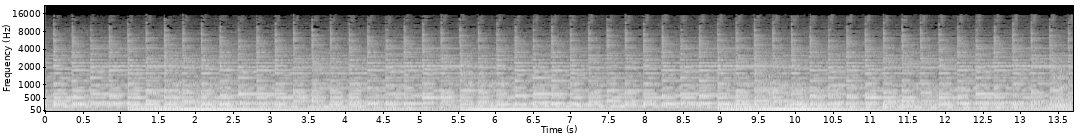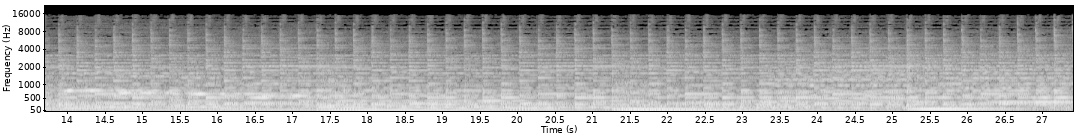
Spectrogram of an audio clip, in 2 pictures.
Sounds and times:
Background music: 0.0s - 27.4s.

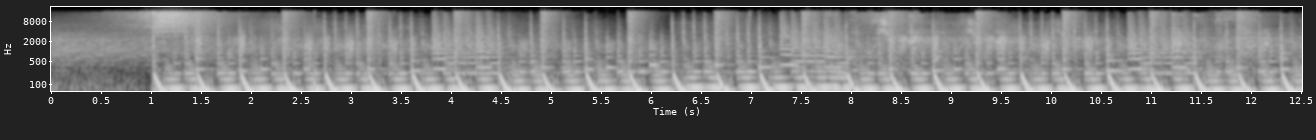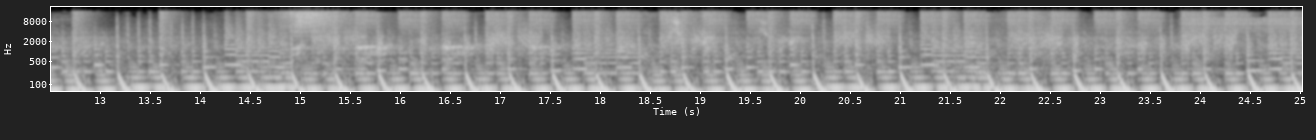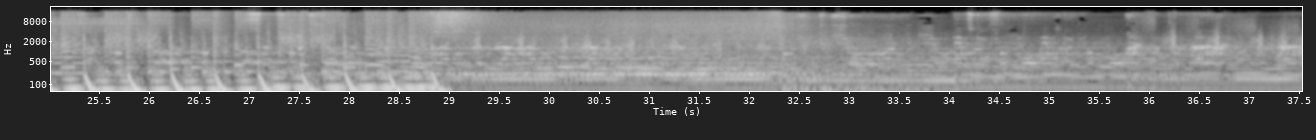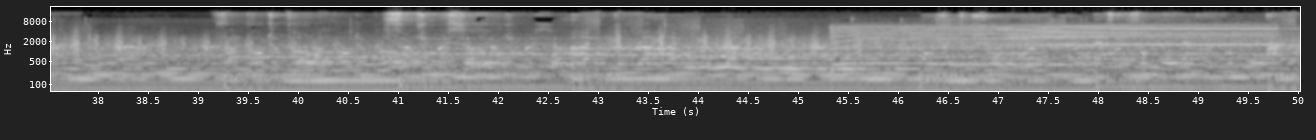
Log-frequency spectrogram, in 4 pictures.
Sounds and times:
Music: 0.0s - 50.0s.

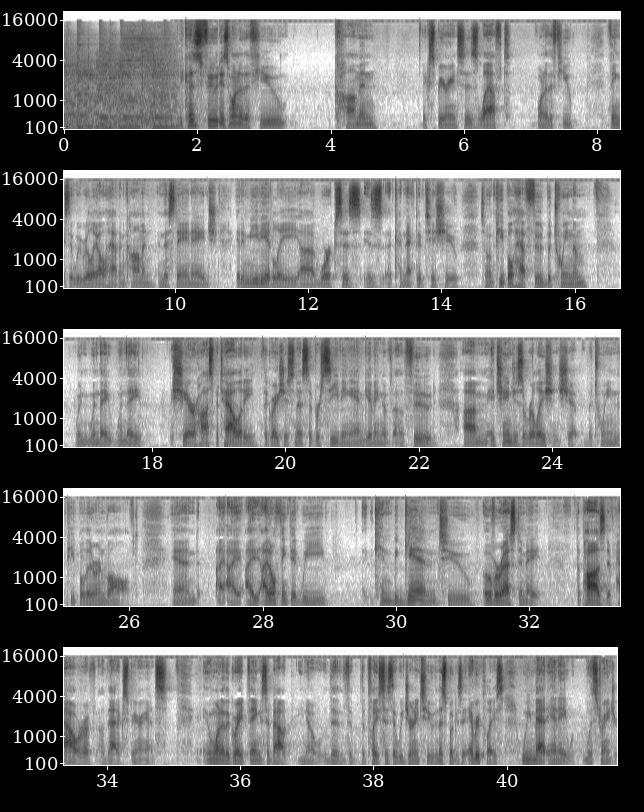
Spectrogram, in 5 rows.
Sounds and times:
Speech: 1.7s - 4.8s, 5.4s - 16.2s, 16.8s - 41.6s.

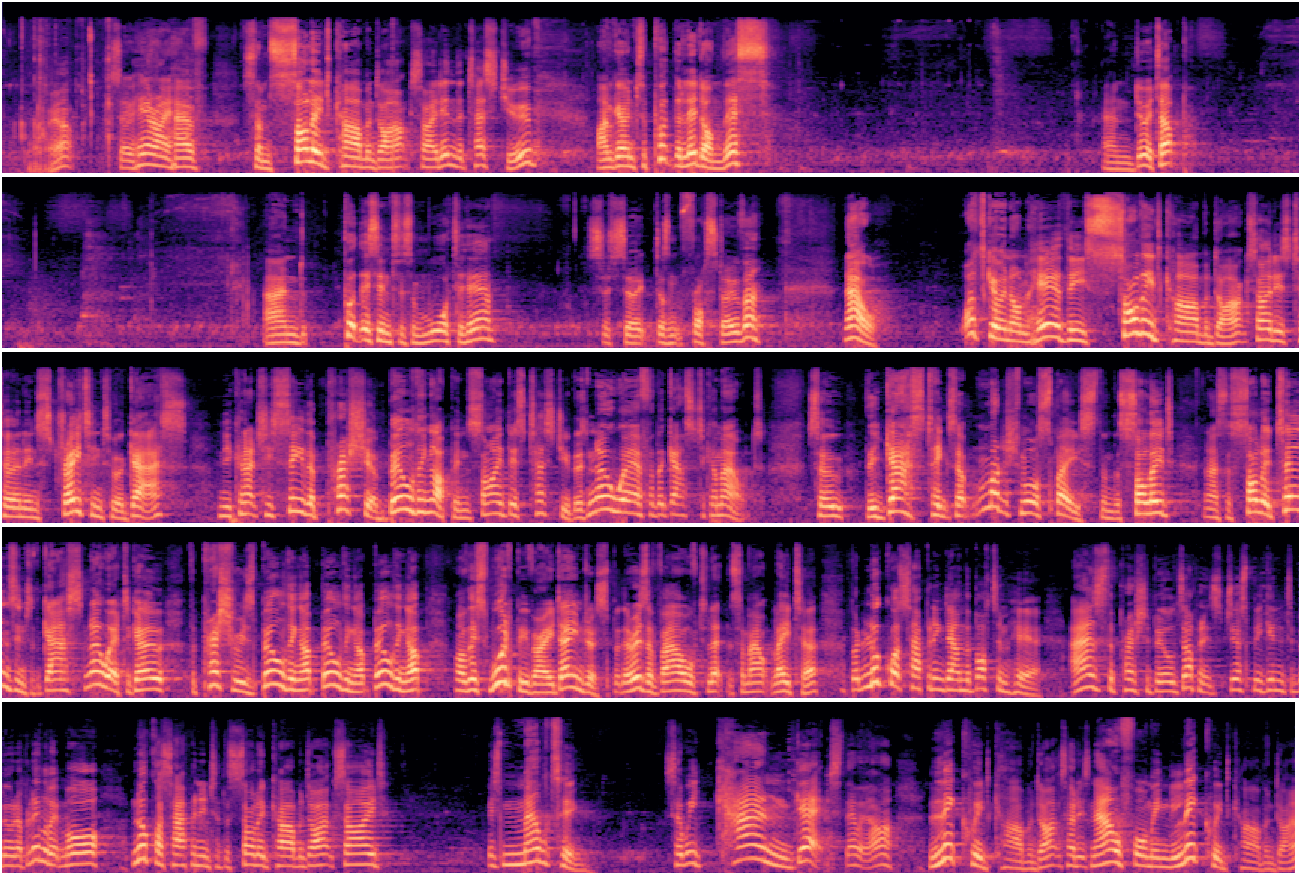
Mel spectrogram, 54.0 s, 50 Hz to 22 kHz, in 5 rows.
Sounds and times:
Speech: 0.3s - 6.5s, 9.2s - 10.0s, 13.0s - 15.0s, 15.7s - 17.2s, 17.8s - 18.2s, 18.8s - 46.5s, 47.3s - 48.2s, 48.8s - 54.0s.

